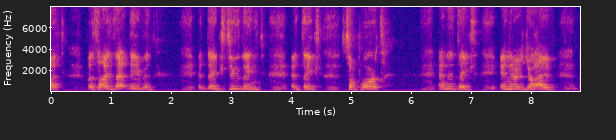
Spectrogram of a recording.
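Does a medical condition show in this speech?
Yes: brain injury; speech.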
